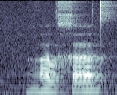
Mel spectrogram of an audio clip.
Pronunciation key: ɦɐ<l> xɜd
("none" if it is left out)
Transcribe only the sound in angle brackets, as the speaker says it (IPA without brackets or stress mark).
l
